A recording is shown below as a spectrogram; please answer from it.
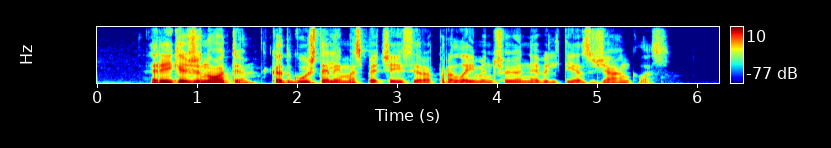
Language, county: Lithuanian, Kaunas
